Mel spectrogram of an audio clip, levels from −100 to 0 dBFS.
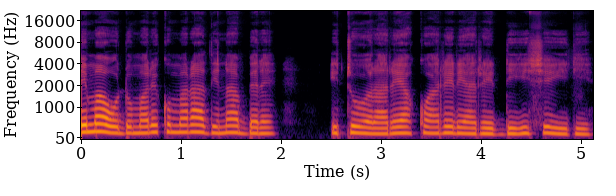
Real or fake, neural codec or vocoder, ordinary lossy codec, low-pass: real; none; none; none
